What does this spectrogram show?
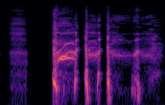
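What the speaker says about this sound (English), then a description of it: "A terrible hollow cough interrupted her words." A woman coughs hollowly in a series of harsh, separate bursts: a faint short one, then three or four louder barks in an uneven rhythm, close and alone.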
